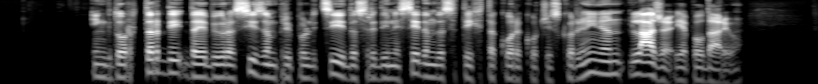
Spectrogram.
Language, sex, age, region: Slovenian, male, 18-29, Central Slovenia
